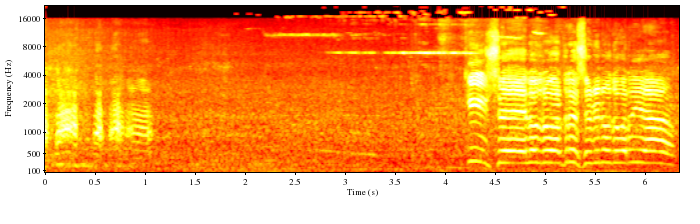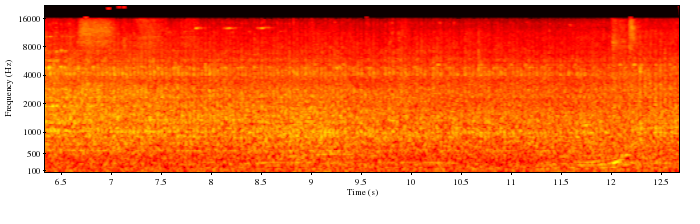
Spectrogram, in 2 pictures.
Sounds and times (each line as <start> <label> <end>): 4.1 Sapo announcing the buses and the time between each one 6.4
